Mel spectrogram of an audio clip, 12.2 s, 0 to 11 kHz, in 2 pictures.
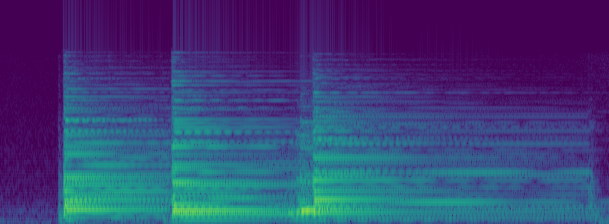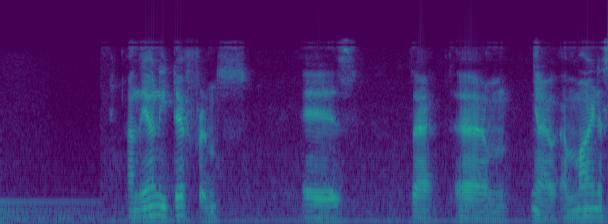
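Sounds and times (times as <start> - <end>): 
minor cadence chord progression played: 0.6 - 7.1
speech: 7.5 - 12.1.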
